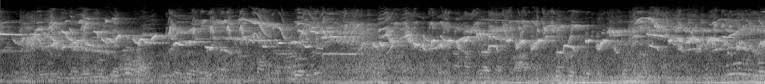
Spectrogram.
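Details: Contest orange-headed thrush, caged, in Tabanan, Bali, singing a forceful jumble of high chirps, squeaks and fluty slurs, densely packed and unbroken, with faint low background hum.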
